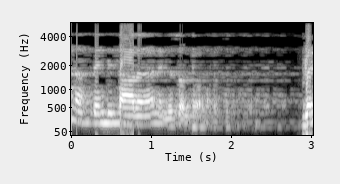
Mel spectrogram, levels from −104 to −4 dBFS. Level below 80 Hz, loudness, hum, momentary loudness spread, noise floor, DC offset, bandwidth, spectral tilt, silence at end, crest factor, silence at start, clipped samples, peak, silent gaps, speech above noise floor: -44 dBFS; -10 LUFS; none; 15 LU; -40 dBFS; under 0.1%; 5.4 kHz; -8 dB/octave; 0 s; 12 dB; 0 s; 2%; 0 dBFS; none; 30 dB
